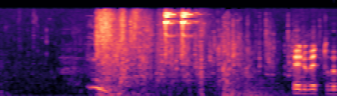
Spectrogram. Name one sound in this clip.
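A wooden barrel smashes and splinters.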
